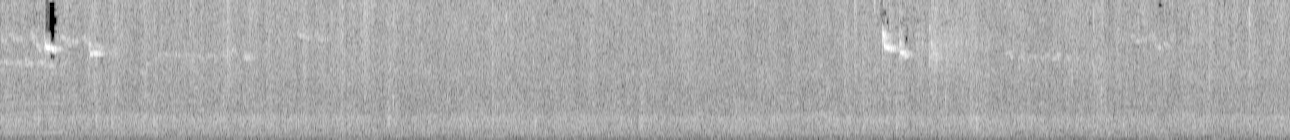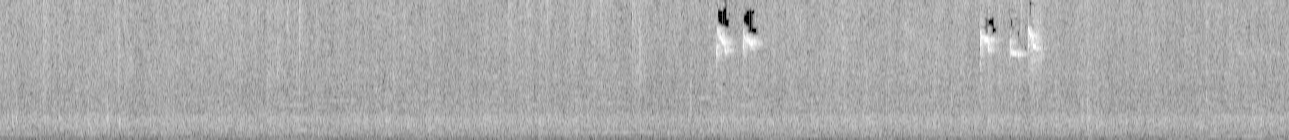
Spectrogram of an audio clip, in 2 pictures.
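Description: Steady rain, with a hummingbird giving short, high-pitched chips in brief bursts four times over the rain.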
